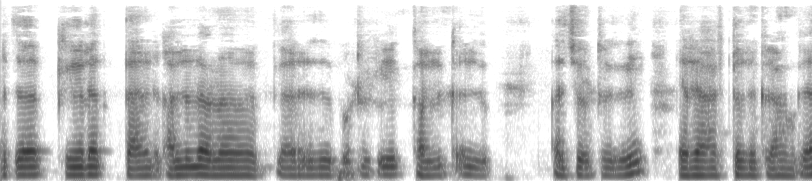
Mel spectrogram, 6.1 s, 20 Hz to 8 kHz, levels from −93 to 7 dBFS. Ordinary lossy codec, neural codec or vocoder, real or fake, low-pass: MP3, 48 kbps; codec, 44.1 kHz, 2.6 kbps, SNAC; fake; 7.2 kHz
